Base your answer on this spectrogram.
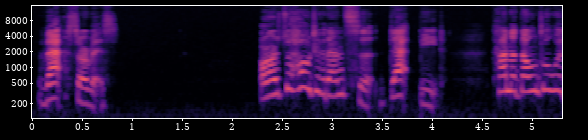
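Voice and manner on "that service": that service with the t unreleased; incomplete plosion. Shown as a demonstration. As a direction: hold back the t in "that service". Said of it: "不完全爆破".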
